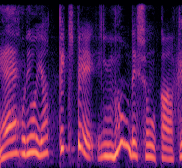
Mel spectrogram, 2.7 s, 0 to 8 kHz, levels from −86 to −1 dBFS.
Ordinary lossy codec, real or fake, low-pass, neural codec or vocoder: none; fake; 7.2 kHz; codec, 16 kHz, 1 kbps, FreqCodec, larger model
